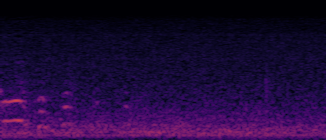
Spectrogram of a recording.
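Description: A brief high-pitched call right at the start, followed by a few shorter chirps, over a steady background hiss and hum.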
